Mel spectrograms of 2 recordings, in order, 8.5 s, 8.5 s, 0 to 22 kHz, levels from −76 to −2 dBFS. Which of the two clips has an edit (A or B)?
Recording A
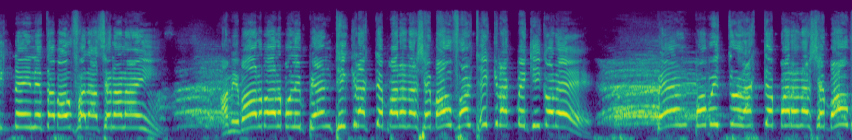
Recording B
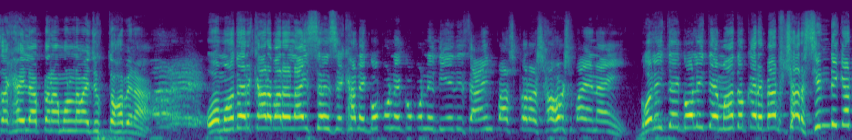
B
